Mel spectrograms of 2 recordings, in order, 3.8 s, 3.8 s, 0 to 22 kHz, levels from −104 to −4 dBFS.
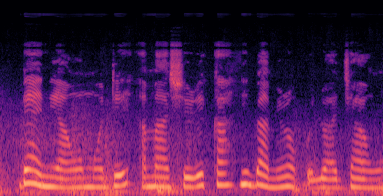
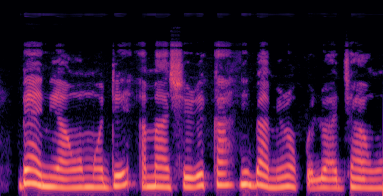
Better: second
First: background sound (Thunder); 12 dB below the speech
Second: none

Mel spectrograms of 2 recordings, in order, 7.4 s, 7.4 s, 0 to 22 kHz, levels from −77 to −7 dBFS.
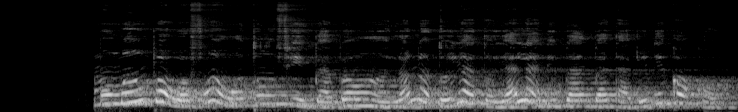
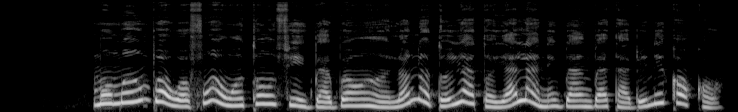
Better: second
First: room echo; dies away in 2.1 s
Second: none

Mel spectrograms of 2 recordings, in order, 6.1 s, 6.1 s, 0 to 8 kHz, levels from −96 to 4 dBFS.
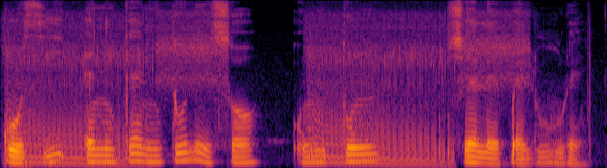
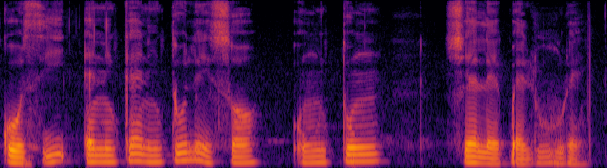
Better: second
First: background sound (Drill); 12 dB below the speech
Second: none

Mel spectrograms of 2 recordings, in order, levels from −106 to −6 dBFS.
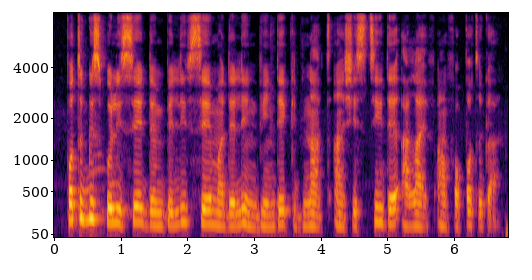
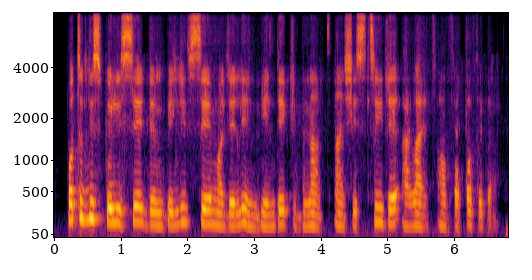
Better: first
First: none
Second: noise reduction (neural mask model DeepFilterNet 3)

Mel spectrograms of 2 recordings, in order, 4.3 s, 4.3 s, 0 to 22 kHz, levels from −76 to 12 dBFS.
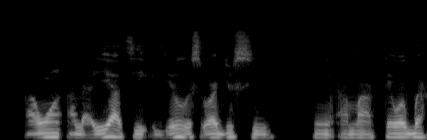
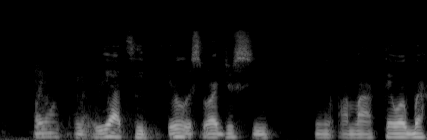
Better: first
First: none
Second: noise reduction (neural mask model DeepFilterNet 3)

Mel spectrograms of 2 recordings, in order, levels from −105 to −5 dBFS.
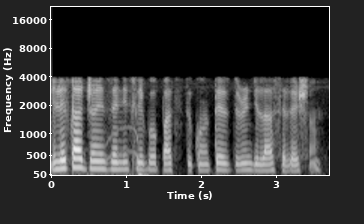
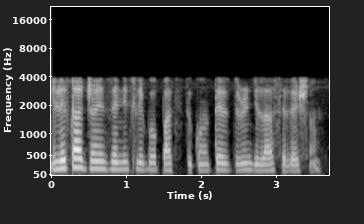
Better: second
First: background sound (Meow); 17 dB below the speech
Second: none

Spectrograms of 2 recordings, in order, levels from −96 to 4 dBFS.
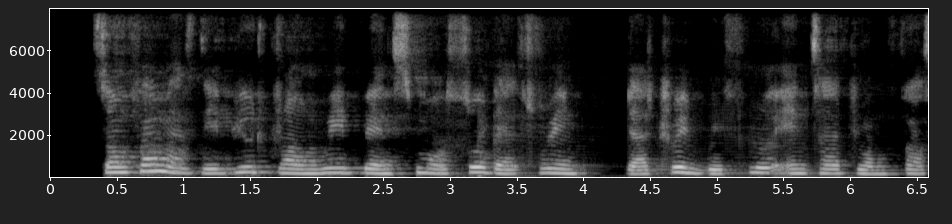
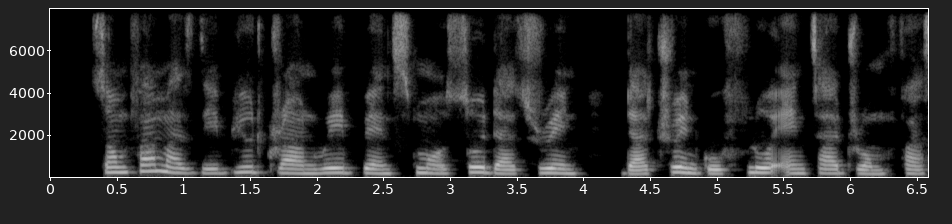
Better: second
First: noise reduction (neural mask model DeepFilterNet 3)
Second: none

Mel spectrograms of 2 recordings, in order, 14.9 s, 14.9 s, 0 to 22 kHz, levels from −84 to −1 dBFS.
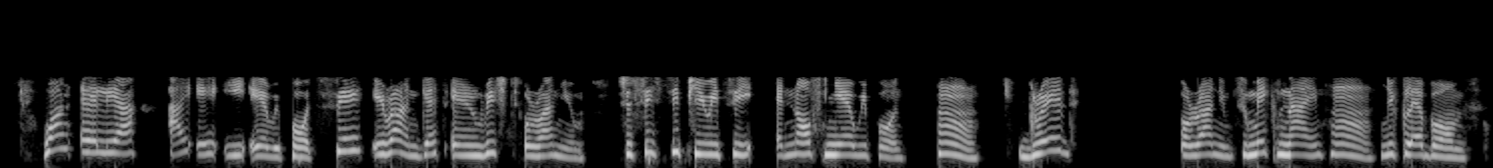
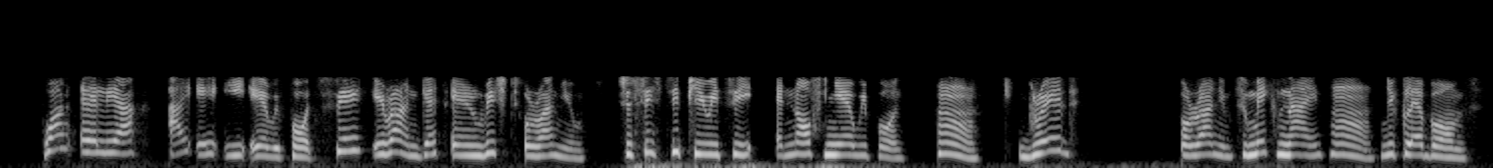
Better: first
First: none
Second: noise reduction (neural mask model DeepFilterNet 3)

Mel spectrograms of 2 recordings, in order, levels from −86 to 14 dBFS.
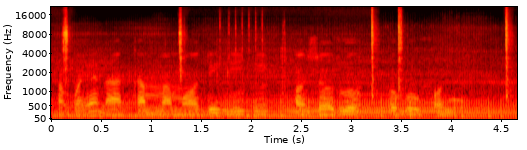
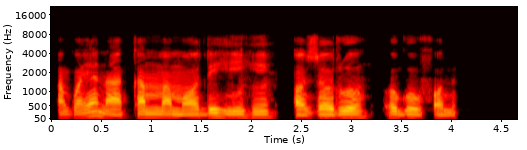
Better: second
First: background sound (Motorcycle + Camera); 2 dB above the speech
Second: none

